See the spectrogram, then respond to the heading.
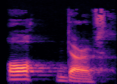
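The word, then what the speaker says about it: hors d'oeuvres: So it's a lot shorter. Orderves. Two syllables.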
